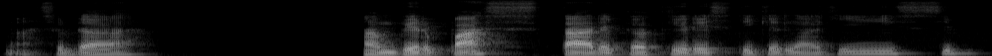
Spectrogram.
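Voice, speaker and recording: Man calmly walking through an editing tutorial. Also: on the low side, dull audio. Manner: slow, step-by-step explaining while working. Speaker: online course instructor. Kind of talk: screen-recorded video editing tutorial.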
